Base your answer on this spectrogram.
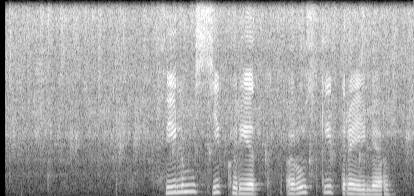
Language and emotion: Russian, neutral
